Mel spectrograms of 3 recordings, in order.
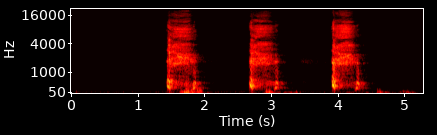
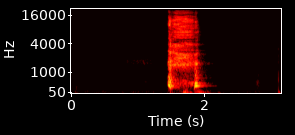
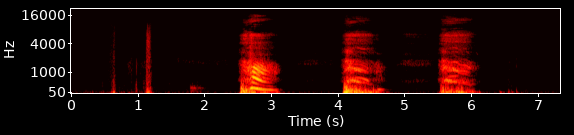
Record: {"three_cough_length": "5.3 s", "three_cough_amplitude": 13458, "three_cough_signal_mean_std_ratio": 0.38, "cough_length": "3.2 s", "cough_amplitude": 19093, "cough_signal_mean_std_ratio": 0.31, "exhalation_length": "7.3 s", "exhalation_amplitude": 13371, "exhalation_signal_mean_std_ratio": 0.35, "survey_phase": "beta (2021-08-13 to 2022-03-07)", "age": "45-64", "gender": "Female", "wearing_mask": "No", "symptom_sore_throat": true, "symptom_fatigue": true, "symptom_onset": "2 days", "smoker_status": "Never smoked", "respiratory_condition_asthma": true, "respiratory_condition_other": false, "recruitment_source": "REACT", "submission_delay": "1 day", "covid_test_result": "Negative", "covid_test_method": "RT-qPCR"}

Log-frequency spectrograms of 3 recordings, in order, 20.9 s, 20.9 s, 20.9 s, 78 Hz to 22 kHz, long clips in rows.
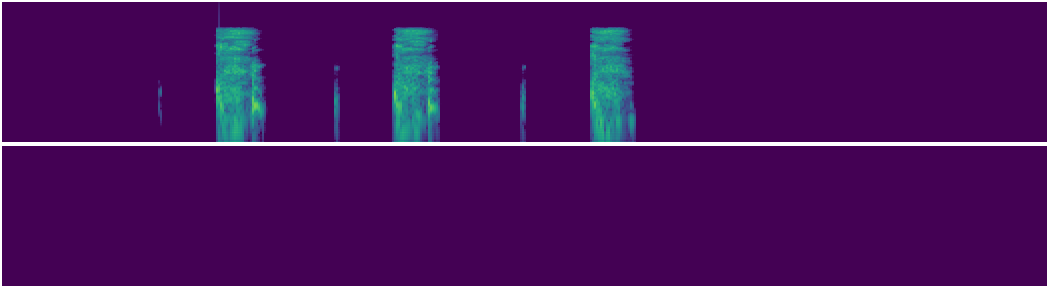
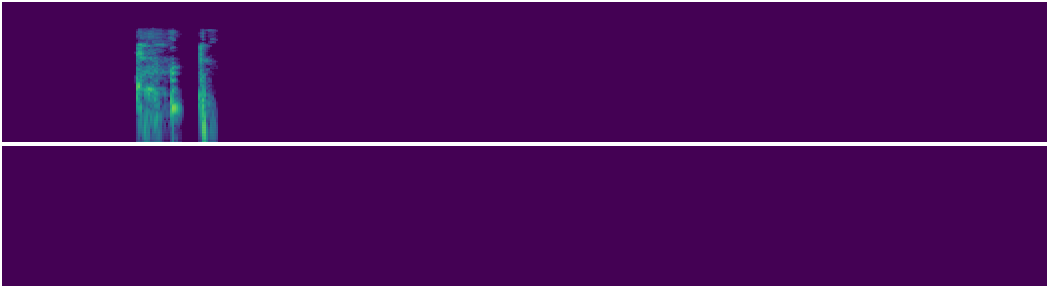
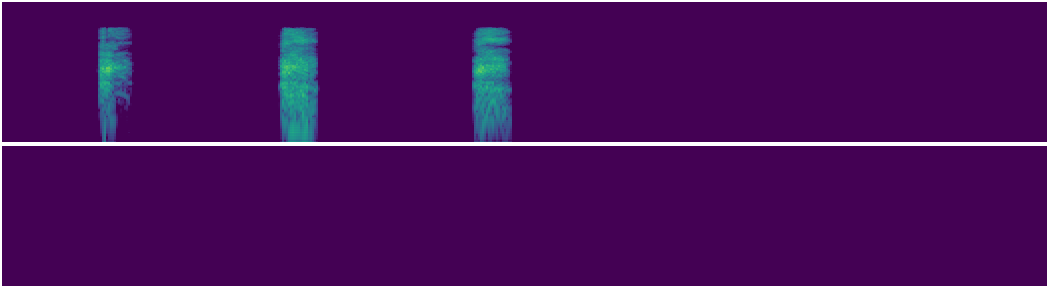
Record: {"three_cough_length": "20.9 s", "three_cough_amplitude": 32768, "three_cough_signal_mean_std_ratio": 0.18, "cough_length": "20.9 s", "cough_amplitude": 27540, "cough_signal_mean_std_ratio": 0.09, "exhalation_length": "20.9 s", "exhalation_amplitude": 26294, "exhalation_signal_mean_std_ratio": 0.15, "survey_phase": "alpha (2021-03-01 to 2021-08-12)", "age": "45-64", "gender": "Female", "wearing_mask": "No", "symptom_none": true, "smoker_status": "Never smoked", "respiratory_condition_asthma": false, "respiratory_condition_other": false, "recruitment_source": "REACT", "submission_delay": "1 day", "covid_test_result": "Negative", "covid_test_method": "RT-qPCR"}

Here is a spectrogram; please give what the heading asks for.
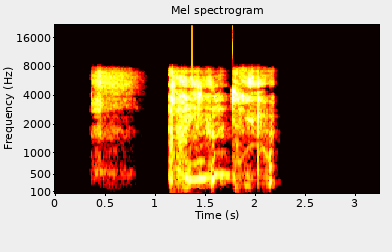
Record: {"cough_length": "3.2 s", "cough_amplitude": 32768, "cough_signal_mean_std_ratio": 0.45, "survey_phase": "beta (2021-08-13 to 2022-03-07)", "age": "18-44", "gender": "Female", "wearing_mask": "No", "symptom_none": true, "smoker_status": "Ex-smoker", "respiratory_condition_asthma": false, "respiratory_condition_other": false, "recruitment_source": "REACT", "submission_delay": "3 days", "covid_test_result": "Negative", "covid_test_method": "RT-qPCR", "influenza_a_test_result": "Negative", "influenza_b_test_result": "Negative"}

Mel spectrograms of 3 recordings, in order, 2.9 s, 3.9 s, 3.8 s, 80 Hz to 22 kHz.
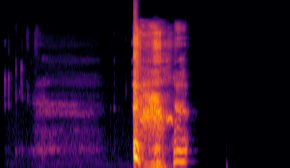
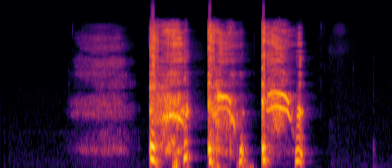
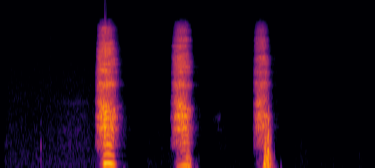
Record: {"cough_length": "2.9 s", "cough_amplitude": 32768, "cough_signal_mean_std_ratio": 0.27, "three_cough_length": "3.9 s", "three_cough_amplitude": 32768, "three_cough_signal_mean_std_ratio": 0.43, "exhalation_length": "3.8 s", "exhalation_amplitude": 32618, "exhalation_signal_mean_std_ratio": 0.27, "survey_phase": "beta (2021-08-13 to 2022-03-07)", "age": "18-44", "gender": "Female", "wearing_mask": "No", "symptom_cough_any": true, "symptom_new_continuous_cough": true, "symptom_runny_or_blocked_nose": true, "symptom_sore_throat": true, "symptom_fatigue": true, "symptom_headache": true, "symptom_change_to_sense_of_smell_or_taste": true, "smoker_status": "Never smoked", "respiratory_condition_asthma": false, "respiratory_condition_other": false, "recruitment_source": "Test and Trace", "submission_delay": "2 days", "covid_test_result": "Positive", "covid_test_method": "LFT"}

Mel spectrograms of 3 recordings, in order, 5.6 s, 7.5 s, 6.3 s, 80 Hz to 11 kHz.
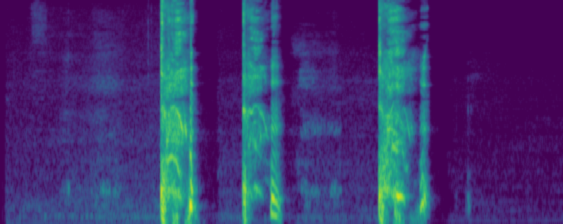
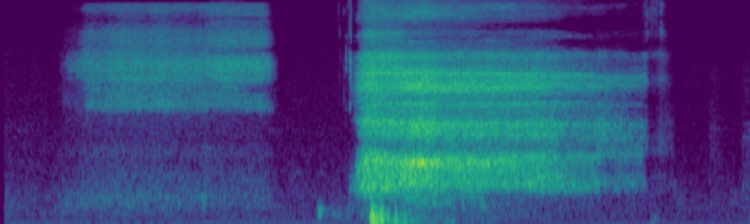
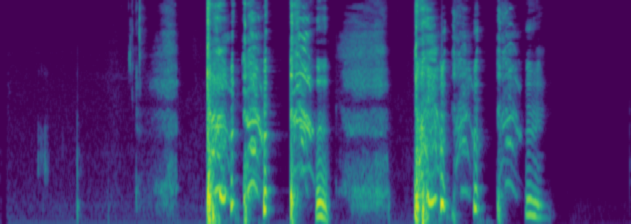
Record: {"three_cough_length": "5.6 s", "three_cough_amplitude": 32768, "three_cough_signal_mean_std_ratio": 0.29, "exhalation_length": "7.5 s", "exhalation_amplitude": 20035, "exhalation_signal_mean_std_ratio": 0.53, "cough_length": "6.3 s", "cough_amplitude": 32768, "cough_signal_mean_std_ratio": 0.34, "survey_phase": "beta (2021-08-13 to 2022-03-07)", "age": "18-44", "gender": "Female", "wearing_mask": "Yes", "symptom_cough_any": true, "symptom_new_continuous_cough": true, "symptom_runny_or_blocked_nose": true, "symptom_fatigue": true, "symptom_headache": true, "symptom_other": true, "symptom_onset": "5 days", "smoker_status": "Never smoked", "respiratory_condition_asthma": false, "respiratory_condition_other": false, "recruitment_source": "Test and Trace", "submission_delay": "2 days", "covid_test_result": "Positive", "covid_test_method": "RT-qPCR", "covid_ct_value": 16.4, "covid_ct_gene": "ORF1ab gene", "covid_ct_mean": 16.8, "covid_viral_load": "3000000 copies/ml", "covid_viral_load_category": "High viral load (>1M copies/ml)"}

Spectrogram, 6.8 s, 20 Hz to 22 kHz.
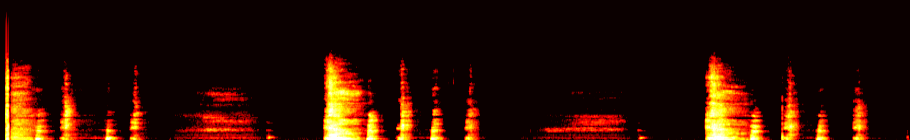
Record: {"three_cough_length": "6.8 s", "three_cough_amplitude": 22358, "three_cough_signal_mean_std_ratio": 0.29, "survey_phase": "beta (2021-08-13 to 2022-03-07)", "age": "45-64", "gender": "Female", "wearing_mask": "No", "symptom_cough_any": true, "symptom_runny_or_blocked_nose": true, "symptom_fatigue": true, "symptom_headache": true, "smoker_status": "Never smoked", "respiratory_condition_asthma": false, "respiratory_condition_other": false, "recruitment_source": "Test and Trace", "submission_delay": "2 days", "covid_test_result": "Positive", "covid_test_method": "RT-qPCR", "covid_ct_value": 30.1, "covid_ct_gene": "ORF1ab gene", "covid_ct_mean": 30.5, "covid_viral_load": "98 copies/ml", "covid_viral_load_category": "Minimal viral load (< 10K copies/ml)"}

